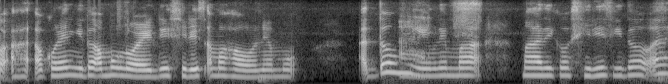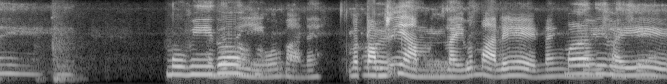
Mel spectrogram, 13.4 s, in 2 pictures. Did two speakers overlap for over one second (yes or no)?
no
